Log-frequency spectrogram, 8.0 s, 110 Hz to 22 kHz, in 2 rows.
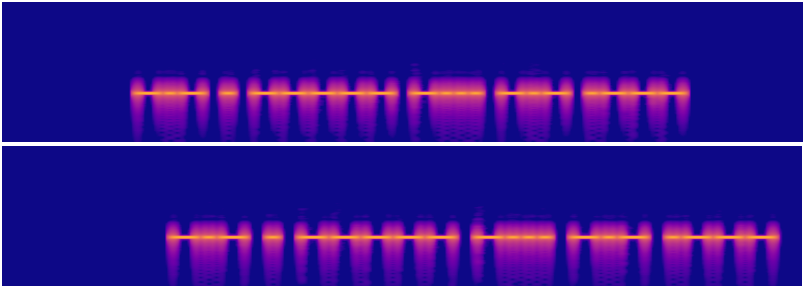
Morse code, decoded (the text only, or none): KE0BKJ KE0BKJ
